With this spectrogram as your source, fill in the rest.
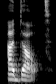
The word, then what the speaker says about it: adult: Hope you're not saying short U, right? In unit 6, we know that this is the open syllable exception, like A, Alaska, Now, this one could be a little bit tricky.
